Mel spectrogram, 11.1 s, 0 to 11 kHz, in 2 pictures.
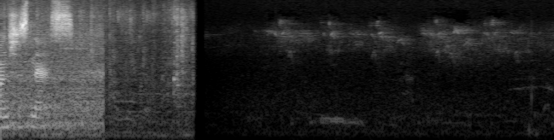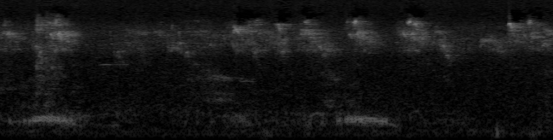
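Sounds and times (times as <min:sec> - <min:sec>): small birds chirping: 0:02.6 - 0:11.0
low dove coos: 0:05.5 - 0:06.8, 0:07.5 - 0:09.8.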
